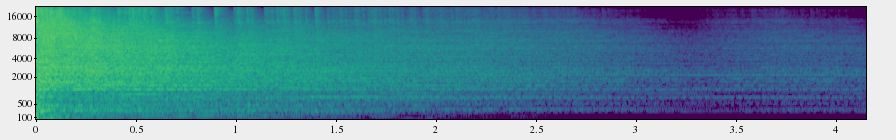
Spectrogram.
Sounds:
percussion, music, cymbal, musical instrument, hi-hat

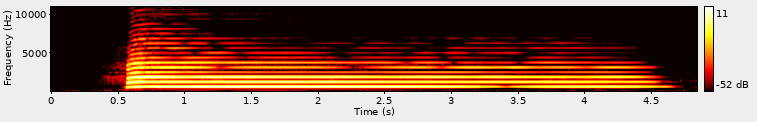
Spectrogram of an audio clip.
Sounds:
musical instrument, wind instrument, music

